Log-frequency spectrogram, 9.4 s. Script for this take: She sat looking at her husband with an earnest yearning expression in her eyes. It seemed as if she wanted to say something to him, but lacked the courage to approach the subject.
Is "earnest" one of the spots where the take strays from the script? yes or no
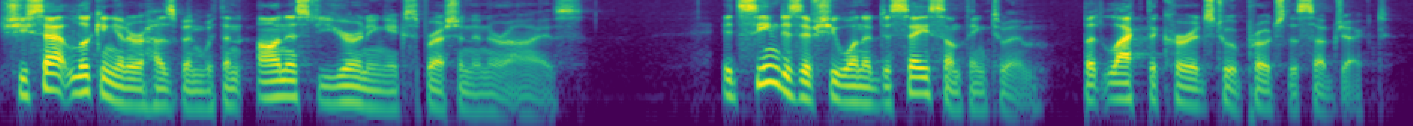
yes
